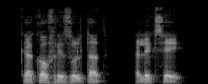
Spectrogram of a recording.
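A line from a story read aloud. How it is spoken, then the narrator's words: Quiet question. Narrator (Russian): тихо спросил он у меня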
